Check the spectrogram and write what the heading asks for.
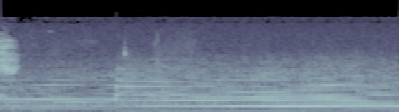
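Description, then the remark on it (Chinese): A small propeller airplane drones overhead, a steady buzzing engine hum with layered tones that swells slightly louder over four seconds, with no one speaking. “我们上面飞过去一个小飞机哈”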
